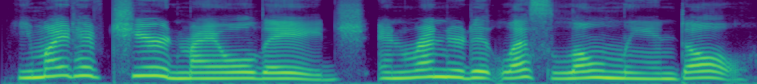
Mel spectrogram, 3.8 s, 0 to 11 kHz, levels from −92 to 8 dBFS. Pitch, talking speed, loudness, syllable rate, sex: 250 Hz, 220 wpm, -13 LUFS, 5.5 syllables/s, female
